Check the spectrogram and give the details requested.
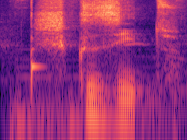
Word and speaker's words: esquisito: Muitas vezes estes “i’s” átonos transformam-se em “e’s”, como na palavra “esquisito”, que nós dizemos “esquesito”. O Filipe é muito esquisito. O Filipe é esquisito.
